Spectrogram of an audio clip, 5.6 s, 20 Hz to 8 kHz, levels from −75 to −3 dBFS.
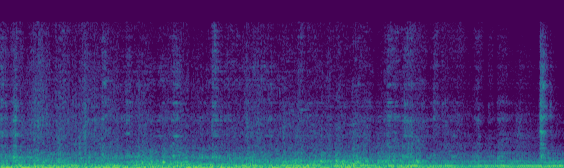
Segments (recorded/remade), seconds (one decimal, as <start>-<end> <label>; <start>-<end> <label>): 0.0-4.1 recorded; 4.1-5.6 remade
